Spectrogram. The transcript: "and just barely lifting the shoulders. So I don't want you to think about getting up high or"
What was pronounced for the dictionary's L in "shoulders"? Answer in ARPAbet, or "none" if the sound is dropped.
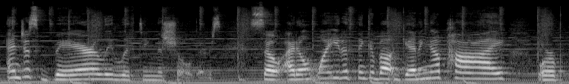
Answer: L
